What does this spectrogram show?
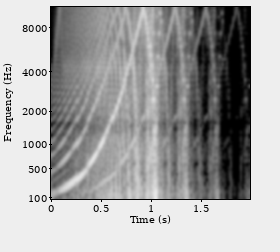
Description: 8 Bit Charging

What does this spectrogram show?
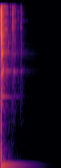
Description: Bottle Pop

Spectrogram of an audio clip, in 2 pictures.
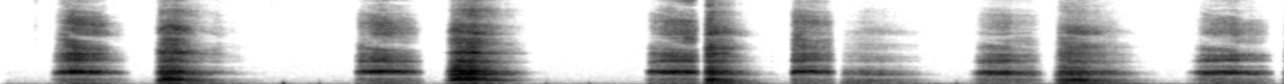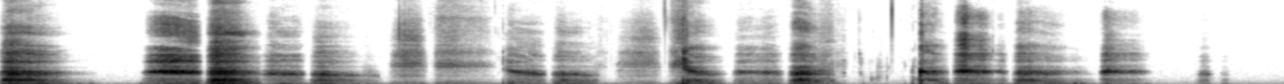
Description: Female Breathing Variation

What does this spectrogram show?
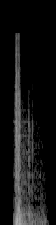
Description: Car Shifting Into Drive Automatic Transmission

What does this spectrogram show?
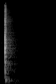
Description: Switch

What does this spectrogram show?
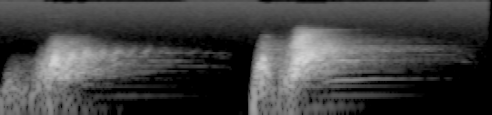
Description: Loud Shimmer Bendies

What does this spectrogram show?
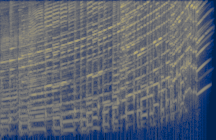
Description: Acceleration Of A Tune

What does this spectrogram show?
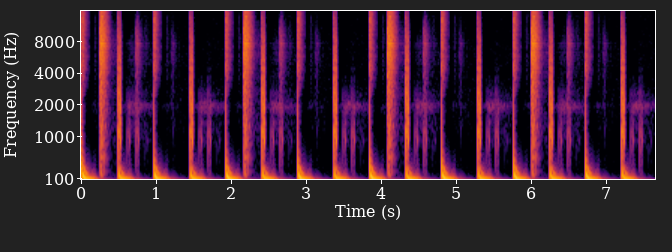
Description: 125 Bpm Slow Clap House

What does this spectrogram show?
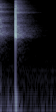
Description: Clicker Clean

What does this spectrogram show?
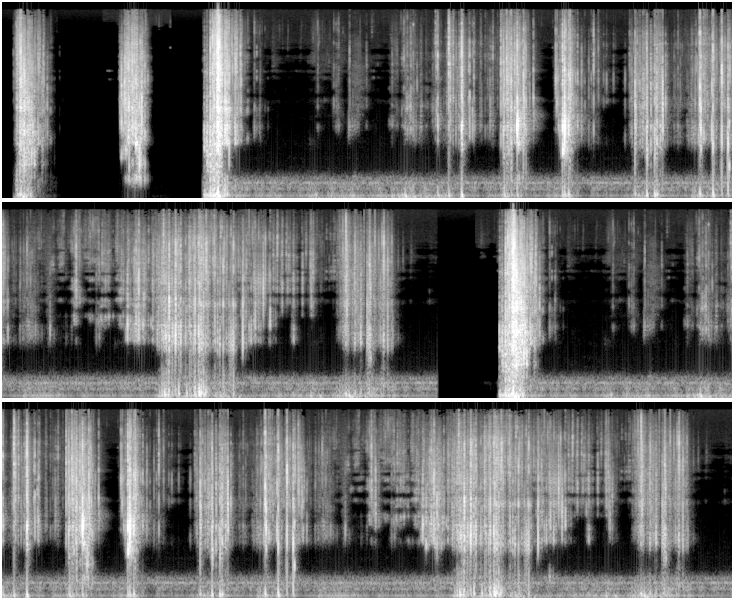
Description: Egg Shells Cracked Mimicking Bone Breaking

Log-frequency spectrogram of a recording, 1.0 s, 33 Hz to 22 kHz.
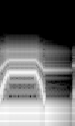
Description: Acidic Bleep Tone C2

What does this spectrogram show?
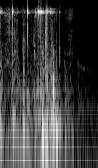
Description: Dropping Chain

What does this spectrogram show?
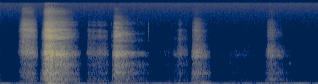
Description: Shaky Breaths

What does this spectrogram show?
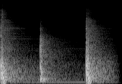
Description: Bank Stamp

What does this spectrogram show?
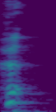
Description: Breath Jump

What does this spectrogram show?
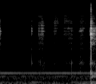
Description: Djembe cheap mic session uno

